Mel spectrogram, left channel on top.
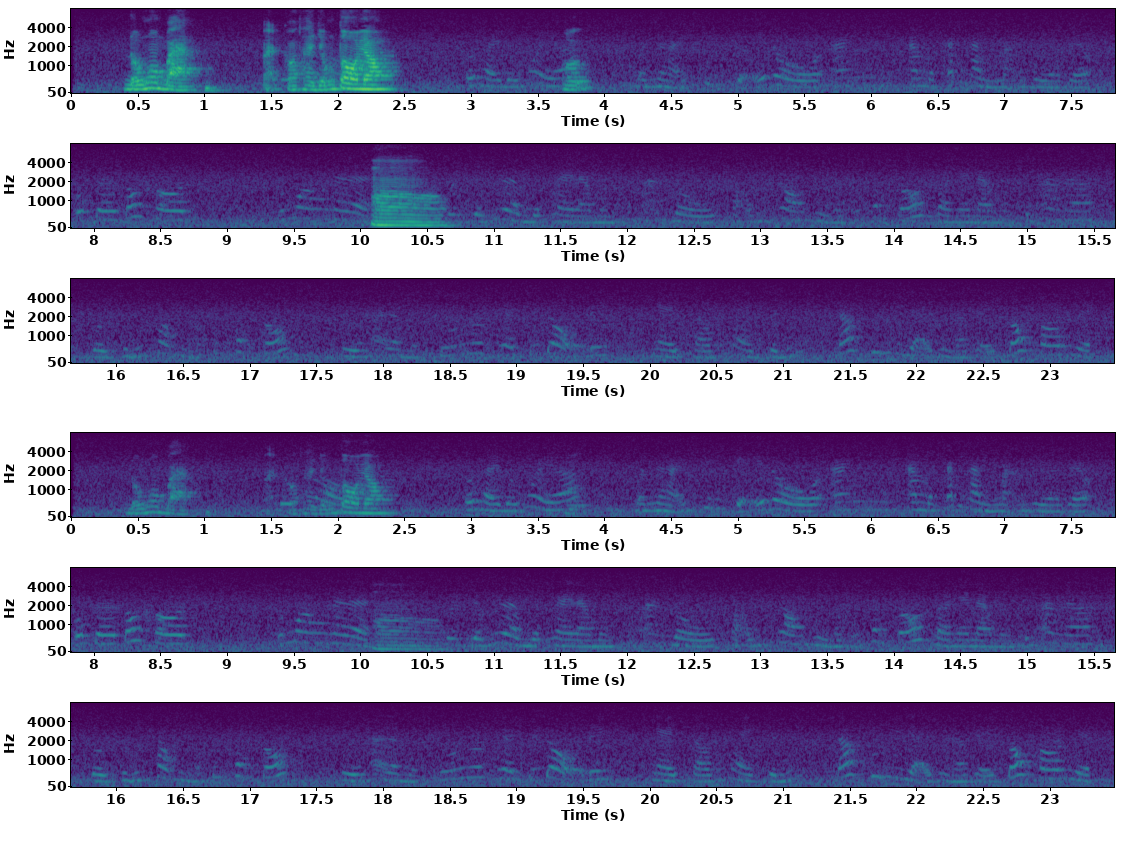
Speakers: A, on the left; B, on the right.
A: đúng không bạn bạn
B: đúng
A: có thấy
B: rồi
A: giống tôi không
B: tôi thấy đúng rồi á
A: ừ,
B: mình hãy xuyên kẽ đồ ăn ăn một cách lành mạnh thì nó sẽ ok tốt hơn đúng không hay là
A: ờ,
B: mình giống như là một ngày nào mình cũng ăn đồ sống không thì nó cũng không tốt mà ngày nào mình cũng ăn à, đồ chín không thì nó cũng không tốt thì hay là mình cứ theo chế độ đi ngày sống ngày chín đó cứ như vậy thì nó sẽ tốt hơn nhỉ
